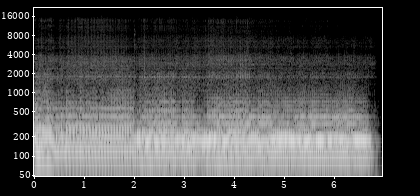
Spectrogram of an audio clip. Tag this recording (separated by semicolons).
davood; trumpet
